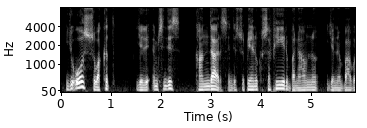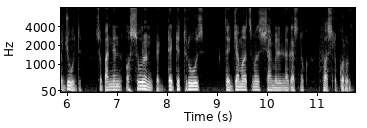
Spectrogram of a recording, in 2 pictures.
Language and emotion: Kashmiri, neutral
